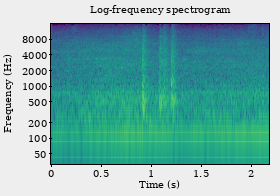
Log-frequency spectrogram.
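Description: A steady low hum under a soft rustling hiss, with two light clicks about a second in.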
